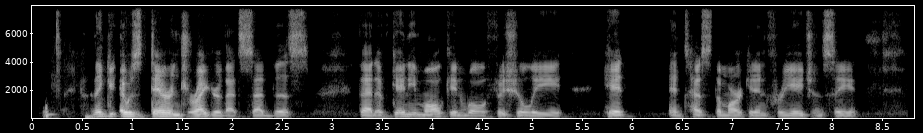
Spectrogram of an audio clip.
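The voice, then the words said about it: Slightly rough, strained voice. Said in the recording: “I'm losing my voice a little bit. I was sick ... I've been talking a lot today, so it's a little rough”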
